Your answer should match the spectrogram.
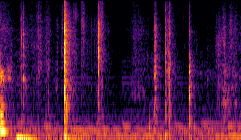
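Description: Tarot cards being handled on a table: one sharp click about two-thirds of a second in, a lighter tap near one second, then a quick run of small clicks near the end. Faint background music runs underneath.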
